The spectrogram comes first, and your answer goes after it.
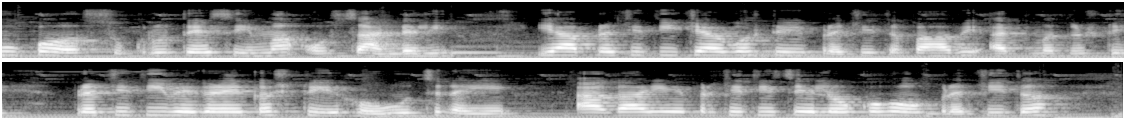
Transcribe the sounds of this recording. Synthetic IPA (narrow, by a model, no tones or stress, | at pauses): upəsukɾut̪esimaʔosãɳɖəli | japɾət͡ɕit̪it͡ɕjaɡoʂʈiːpɾət͡ɕit̪paɦʋiʔat̪məd̪ɾuʂʈi | pɾət͡ɕit̪iʋeɡɭekəʂʈiɦouːt͡snaje | aɡajepɾət͡ɕit̪it͡selokɦopɾət͡ɕit̪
